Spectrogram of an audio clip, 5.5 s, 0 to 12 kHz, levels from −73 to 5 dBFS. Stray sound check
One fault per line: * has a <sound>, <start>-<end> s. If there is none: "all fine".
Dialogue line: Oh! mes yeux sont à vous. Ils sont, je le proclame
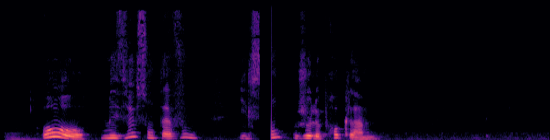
* has a dropout, 2.6-2.7 s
